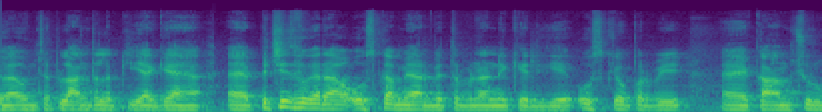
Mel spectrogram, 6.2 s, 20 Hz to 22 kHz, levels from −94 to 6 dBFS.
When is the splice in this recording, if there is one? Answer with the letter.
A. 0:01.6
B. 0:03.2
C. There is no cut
A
